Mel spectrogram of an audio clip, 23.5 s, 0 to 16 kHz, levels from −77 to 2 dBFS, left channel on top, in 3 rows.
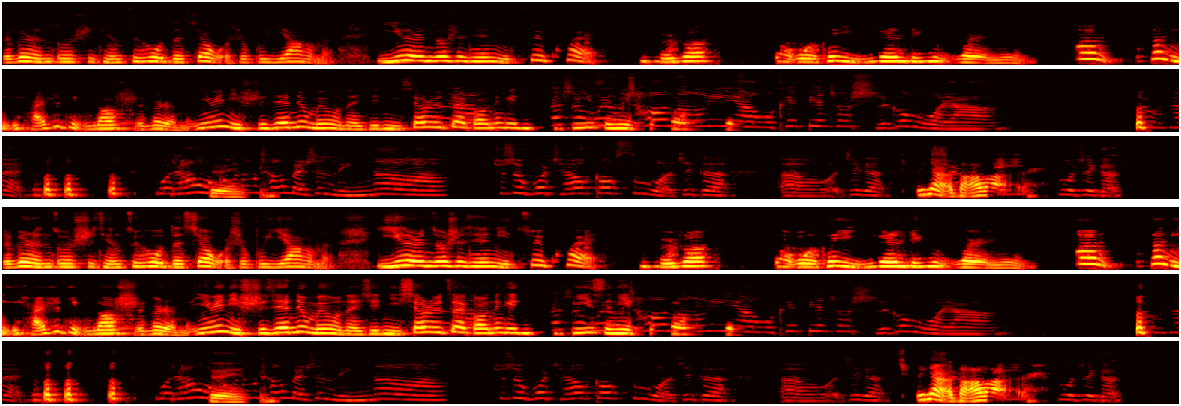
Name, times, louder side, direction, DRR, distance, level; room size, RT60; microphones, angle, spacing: voice 1, 0.0-4.0 4.3-4.7 5.2-6.9 7.2-11.4 11.6-12.4 15.4-15.5 16.0-16.5 17.1-17.3 21.8-22.4, right 4 dB, 70° right, 0.8 m, -21 dB
voice 2, 10.7-11.0 11.5-14.6 15.4-15.9 16.7-23.2, left 2 dB, 15° left, 5.2 m, -46 dB
head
